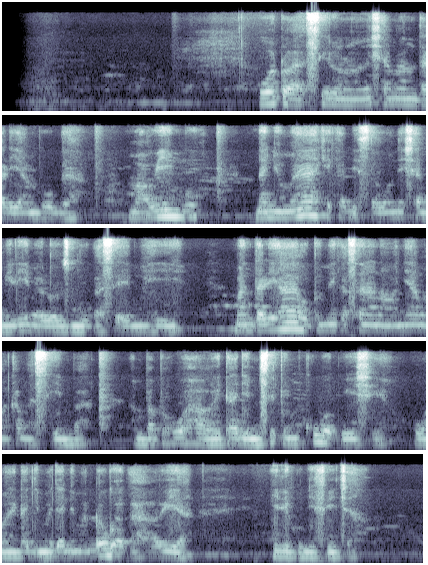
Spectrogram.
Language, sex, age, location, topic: Swahili, male, 18-24, Dar es Salaam, agriculture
